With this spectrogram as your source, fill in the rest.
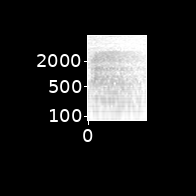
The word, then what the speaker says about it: Praslin: Pulau yang besarnya yang tempat itu kotanya Victoria, terus pulau kedua yang itu tempatnya hotel saya itu Praslin itu saya Praslin tapi bacanya Pralin.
